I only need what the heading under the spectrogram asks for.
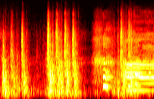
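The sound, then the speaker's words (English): Two quick bursts of loud, rapid banging and clattering as a door slams shut and things slam, followed by more clatter mixed with voices and a sustained tonal sound. “Well, because there's things slamming.”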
